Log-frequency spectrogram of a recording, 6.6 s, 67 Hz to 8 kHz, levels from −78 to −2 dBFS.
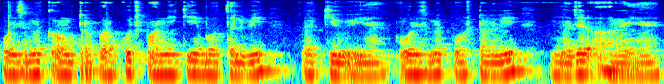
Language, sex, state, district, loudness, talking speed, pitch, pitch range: Hindi, male, Uttar Pradesh, Shamli, -16 LUFS, 170 wpm, 120 Hz, 115-125 Hz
